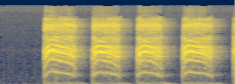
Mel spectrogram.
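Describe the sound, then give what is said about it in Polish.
Crows cawing: four loud, harsh caws in an even rhythm, each about half a second long, following a short moment of silence. “krukowate, nazywane ptakami inteligentnymi, poradziły sobie z liczeniem śpiewająco, a właściwie skrzecząco.”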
